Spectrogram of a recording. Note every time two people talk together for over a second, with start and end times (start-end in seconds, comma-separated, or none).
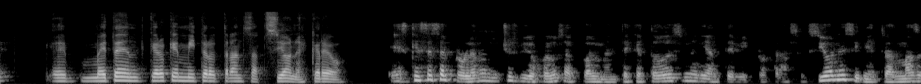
none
